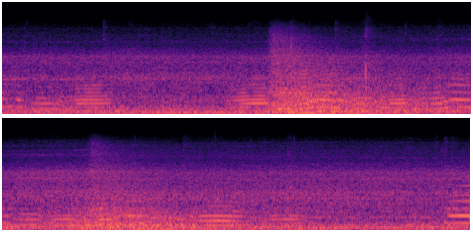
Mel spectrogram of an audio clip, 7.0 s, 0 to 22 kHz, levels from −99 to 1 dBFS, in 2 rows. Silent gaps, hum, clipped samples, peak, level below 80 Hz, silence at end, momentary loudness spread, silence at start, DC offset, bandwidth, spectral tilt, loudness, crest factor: none; none; under 0.1%; -18 dBFS; -42 dBFS; 0 s; 9 LU; 0 s; under 0.1%; 11 kHz; -7.5 dB/octave; -36 LUFS; 18 dB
